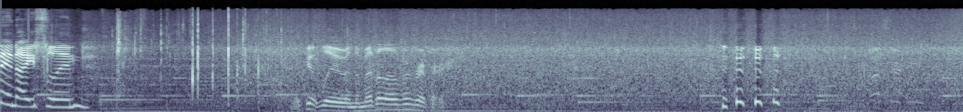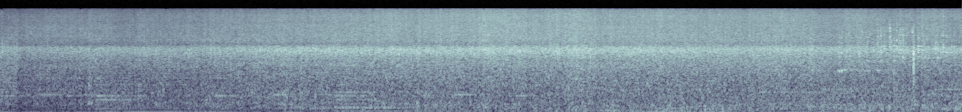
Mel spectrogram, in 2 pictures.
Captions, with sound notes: When in Iceland. Look at Lou in the middle of a river. (water gushing) (chuckling) (water splashing loudly)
